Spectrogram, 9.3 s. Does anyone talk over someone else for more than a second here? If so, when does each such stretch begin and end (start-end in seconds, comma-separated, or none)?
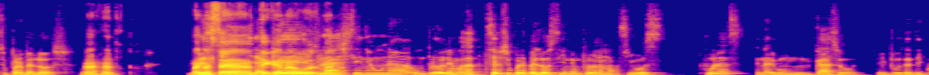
1.9-3.5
